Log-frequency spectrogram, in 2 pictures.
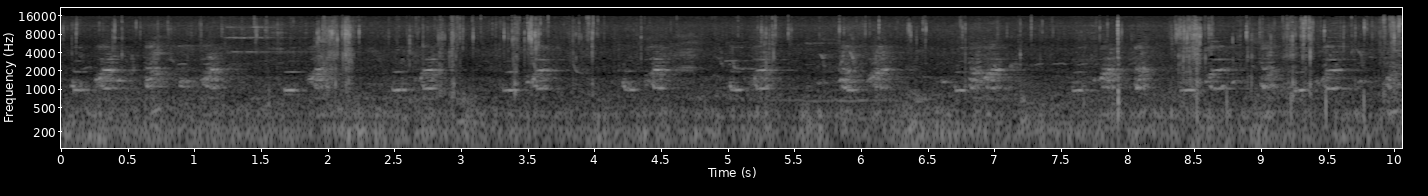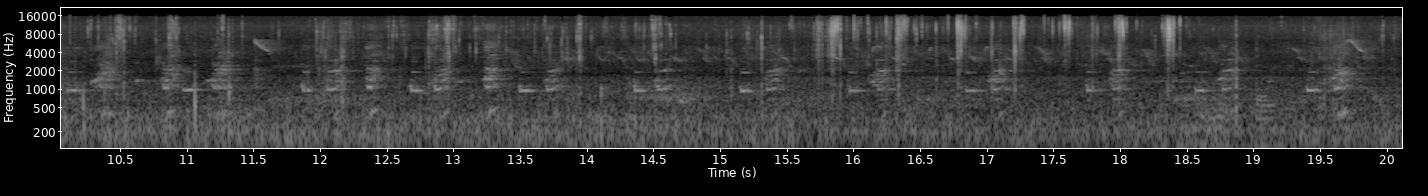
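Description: Birds calling in short, repeated, clucking-like notes, several a second, with light clicks and squishing from hands pressing vada dough into a metal steamer plate; the clicks grow louder near the end.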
